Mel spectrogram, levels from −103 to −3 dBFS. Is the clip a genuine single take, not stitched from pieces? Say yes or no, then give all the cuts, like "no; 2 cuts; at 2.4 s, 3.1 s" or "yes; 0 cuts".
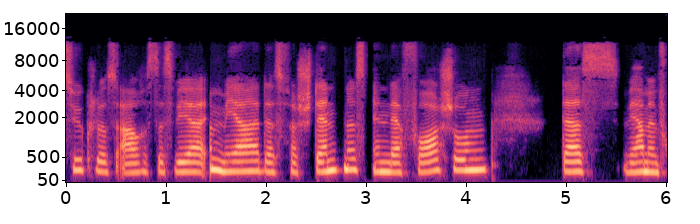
no; 2 cuts; at 1.4 s, 3.0 s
